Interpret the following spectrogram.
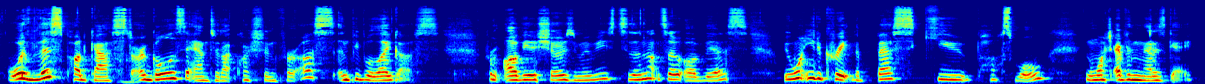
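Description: A woman co-hosting a podcast, reading its prepared intro in a measured way. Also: medium pitch, a little mellow, slightly rough. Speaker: podcast co-host.

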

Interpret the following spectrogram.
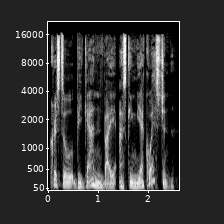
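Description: A man from Scotland leads a relaxed podcast language lesson, talking slowly and repeating each phrase. His voice sits very low but swings widely in pitch. The sound is close and dry. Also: husky, dry recording. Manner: slow, careful, repeats phrases aloud. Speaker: language learner and podcast host.

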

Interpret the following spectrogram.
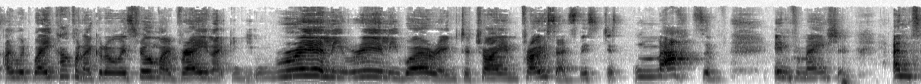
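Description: A woman speaking as an interview guest, thoughtful and searching. She circles her ideas with "you know" and small restarts, now and then breaking into a soft laugh. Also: medium pitch. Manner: laughs lightly while talking. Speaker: translator and writer, interview guest. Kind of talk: reflective conversational interview.

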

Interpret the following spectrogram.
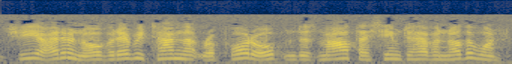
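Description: A man's voice: sits high, rapid-fire, sharp tone. An actor playing a naive, hapless, boyish young man, easily flustered, in a 1940s radio sitcom. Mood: sheepish, bewildered. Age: young adult. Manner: boyish, innocent, literal-minded. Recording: noisy, muffled 1940s radio recording.

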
